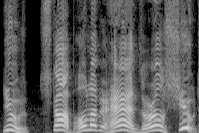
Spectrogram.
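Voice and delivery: imitated bandit shouting a threat; bandit's warning. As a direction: call out a hold-up order. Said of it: "all I hear is".

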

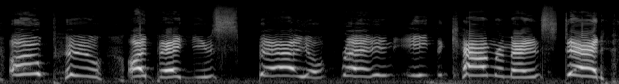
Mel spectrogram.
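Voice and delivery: high, loud stage plea; melodramatic begging. Acted. Actor offering the cameraman to the bear, overacted begging. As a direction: beg like a hammy tragedian. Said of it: "he'll be like".

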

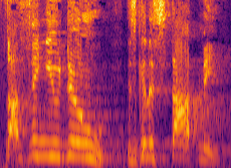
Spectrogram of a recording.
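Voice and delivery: high-pitched, resolute declaration of defiance; defiant cry. Retold or imitated. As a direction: call it out high, refusing to be beaten. Husband defies Satan.

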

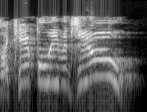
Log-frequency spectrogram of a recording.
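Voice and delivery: high, loud squeal of joy; wife squealing at her old schoolmate, excited; excited shriek. Retold or imitated.

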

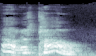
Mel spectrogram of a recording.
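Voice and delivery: high, exaggerated Southern drawl. Shown as a demonstration. Demonstrating the dog pun, Southern drawl. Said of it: "a southern drawl where you're like".

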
